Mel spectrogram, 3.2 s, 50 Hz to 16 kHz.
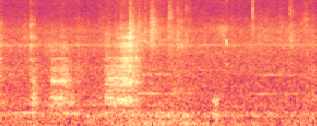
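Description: Inside a moving Class 334 electric train near Glasgow, a continuous low rumble of wheels and carriage comes through, with faint rattles and a soft whine over a steady roar, with no voices.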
